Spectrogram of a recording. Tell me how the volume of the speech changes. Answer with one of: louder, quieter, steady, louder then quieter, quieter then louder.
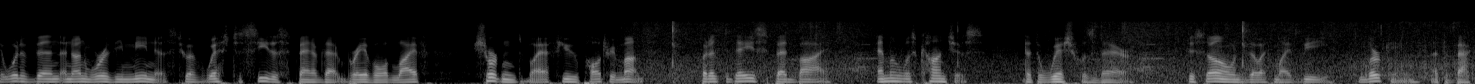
steady.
